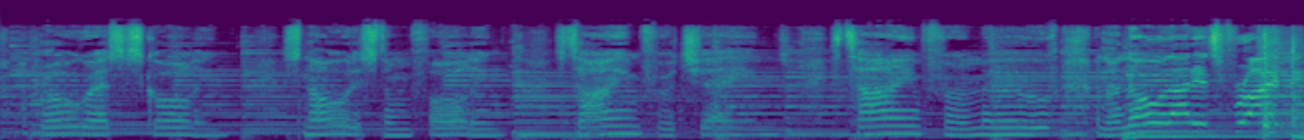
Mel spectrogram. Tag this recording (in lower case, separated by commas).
music, blues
